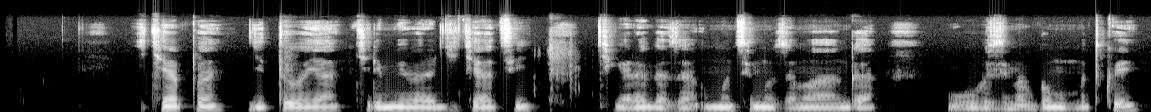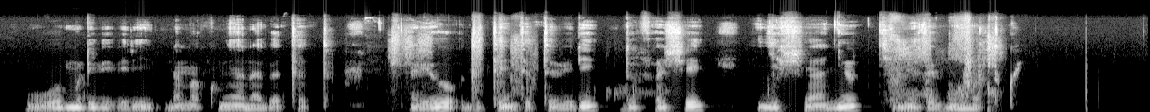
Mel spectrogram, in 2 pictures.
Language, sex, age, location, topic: Kinyarwanda, male, 25-35, Kigali, health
